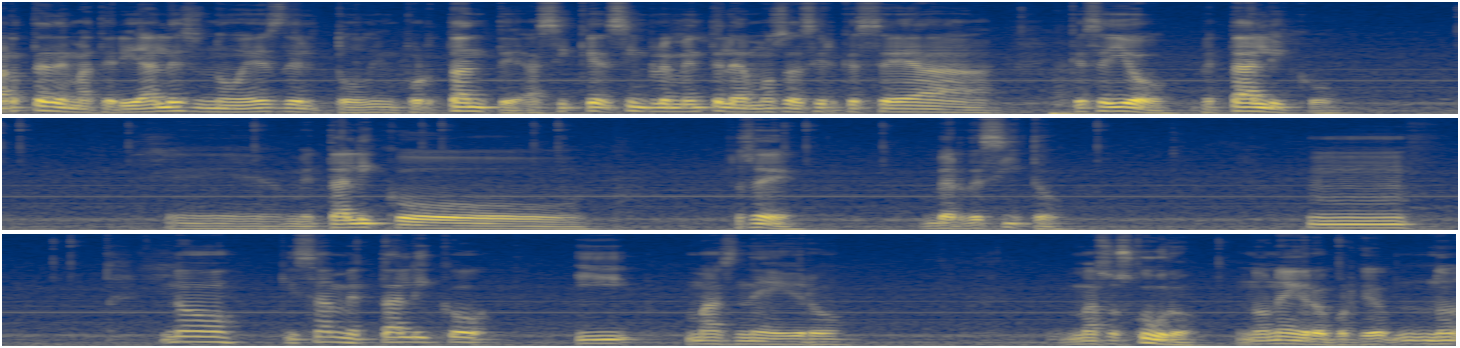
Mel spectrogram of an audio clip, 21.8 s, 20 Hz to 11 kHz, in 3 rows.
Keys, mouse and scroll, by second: 5.0-6.4 drag, 7.2 click, 7.9 click, 9.3 click, 9.9 click, 11.2 click, 11.6-12.9 drag, 14.7 click, 16.3 click, 16.7-17.3 scroll down 1, 17.6-18.1 scroll down 1, 20.1 click, 20.6 click.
